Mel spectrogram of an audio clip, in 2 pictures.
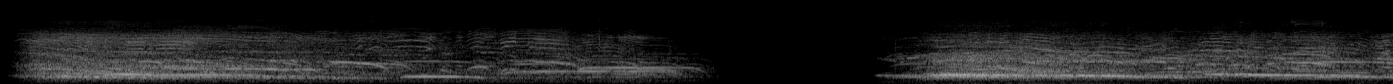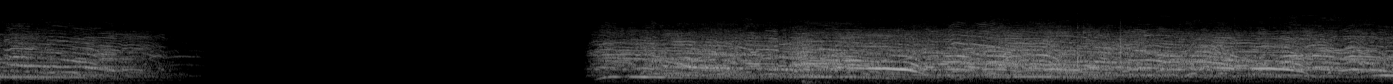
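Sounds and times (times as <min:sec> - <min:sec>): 
crowd of 100 booing and yelling: 0:00.2 - 0:07.2, 0:08.8 - 0:16.0, 0:19.8 - 0:27.8.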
